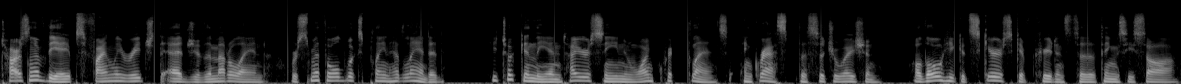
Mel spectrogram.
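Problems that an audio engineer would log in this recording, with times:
tick 45 rpm -19 dBFS

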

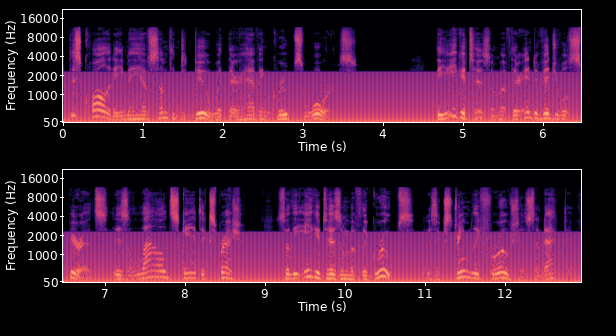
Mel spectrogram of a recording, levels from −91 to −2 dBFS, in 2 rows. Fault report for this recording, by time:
buzz 60 Hz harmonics 37 -30 dBFS

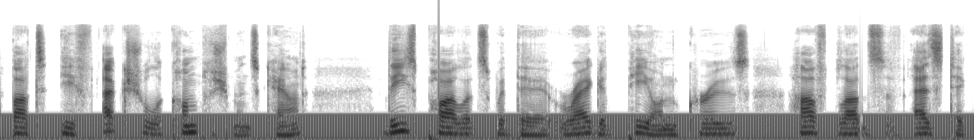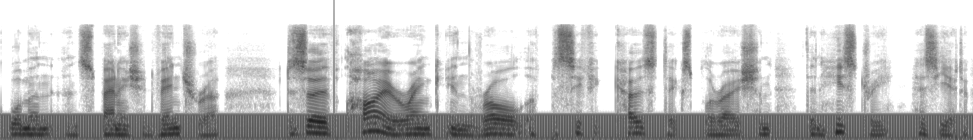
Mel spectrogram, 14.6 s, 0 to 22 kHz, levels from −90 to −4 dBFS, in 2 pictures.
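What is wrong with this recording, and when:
buzz 50 Hz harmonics 12 -31 dBFS
3.29 s: pop -10 dBFS
6.45–6.47 s: dropout 16 ms
9.81 s: pop -10 dBFS

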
